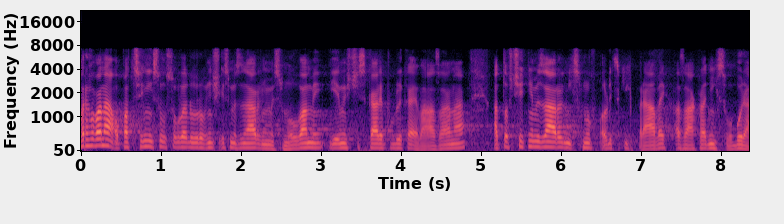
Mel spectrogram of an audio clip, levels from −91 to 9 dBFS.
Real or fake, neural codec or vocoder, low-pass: fake; codec, 16 kHz, 6 kbps, DAC; 7.2 kHz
